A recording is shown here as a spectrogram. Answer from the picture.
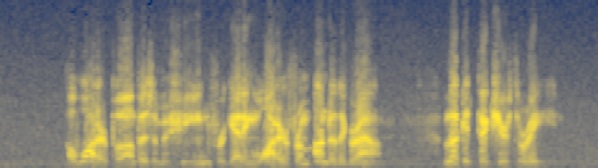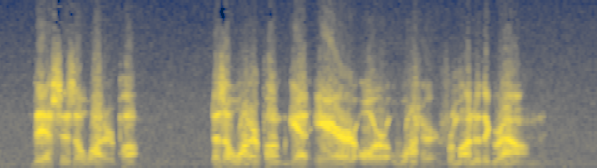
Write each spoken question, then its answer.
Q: Does a water pump get air or water from under the ground?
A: It gets water from under the ground.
